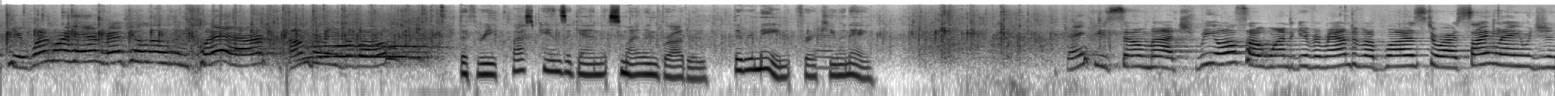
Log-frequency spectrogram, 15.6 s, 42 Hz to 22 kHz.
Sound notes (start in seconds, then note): 4.8 applause continues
